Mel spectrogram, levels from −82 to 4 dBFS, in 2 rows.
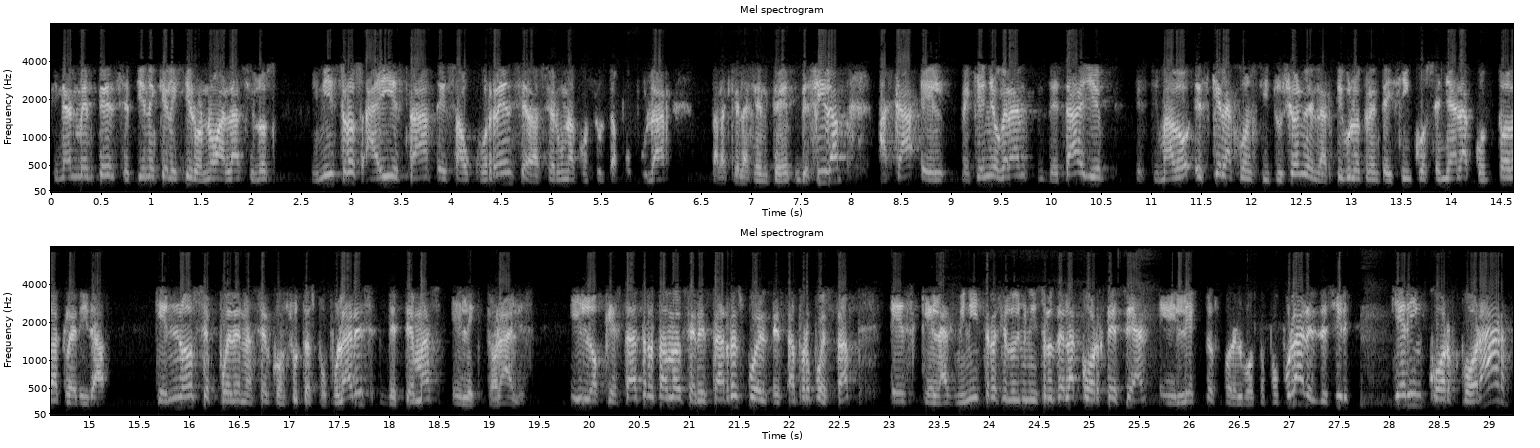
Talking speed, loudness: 175 wpm, -17 LUFS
